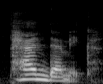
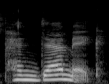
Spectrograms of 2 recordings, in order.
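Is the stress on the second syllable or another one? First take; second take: another; second. First: The stress is not on the second syllable. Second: The stress is on the second syllable. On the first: The speaker calls it wrong. "I have heard a lot people saying pandemic" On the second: The speaker calls it right. "it should be pronounced as pandemic. Stress is on the second syllable"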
